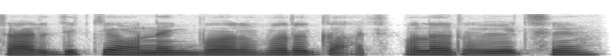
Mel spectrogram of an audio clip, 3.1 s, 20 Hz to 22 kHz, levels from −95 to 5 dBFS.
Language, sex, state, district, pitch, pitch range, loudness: Bengali, male, West Bengal, Cooch Behar, 130 Hz, 120-140 Hz, -18 LUFS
